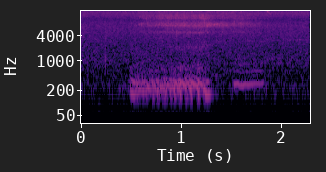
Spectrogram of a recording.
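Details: A single rough, rattling snore on the in-breath, followed by a softer tonal out-breath, in a quiet room.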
